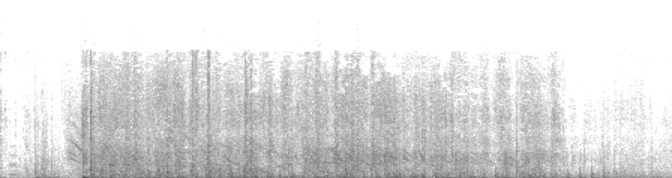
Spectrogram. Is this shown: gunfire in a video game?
yes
